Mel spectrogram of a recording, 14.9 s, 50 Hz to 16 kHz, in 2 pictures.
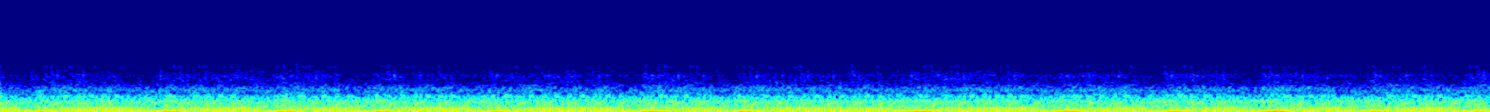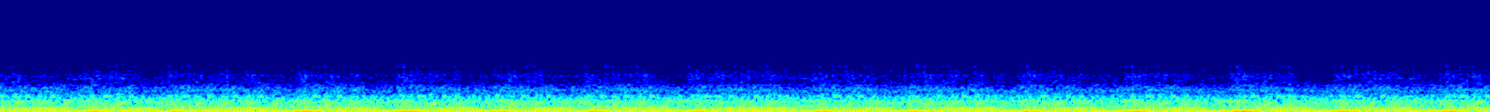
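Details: Audi 2.0 TDI diesel at idle: deep idle with uneven lumpy beat about two pulses a second instead of a smooth rhythm; rough idle.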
